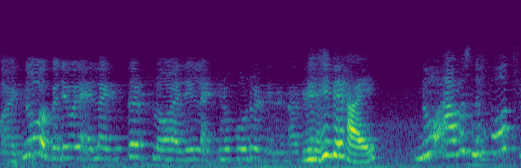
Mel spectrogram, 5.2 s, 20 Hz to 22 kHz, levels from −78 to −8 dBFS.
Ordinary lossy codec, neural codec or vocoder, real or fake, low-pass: none; codec, 16 kHz, 0.9 kbps, LongCat-Audio-Codec; fake; 7.2 kHz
